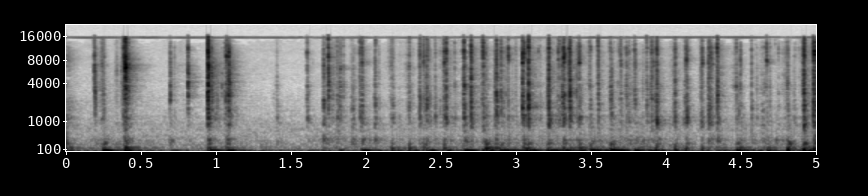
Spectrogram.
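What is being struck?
Plastic membrane computer keyboard.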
